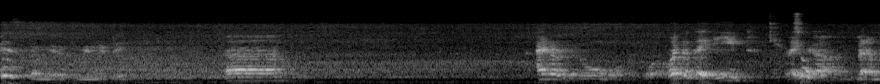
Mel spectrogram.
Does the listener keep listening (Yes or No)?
Yes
